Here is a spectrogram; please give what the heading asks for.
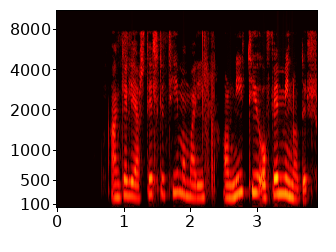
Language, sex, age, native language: Icelandic, female, 12, Icelandic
